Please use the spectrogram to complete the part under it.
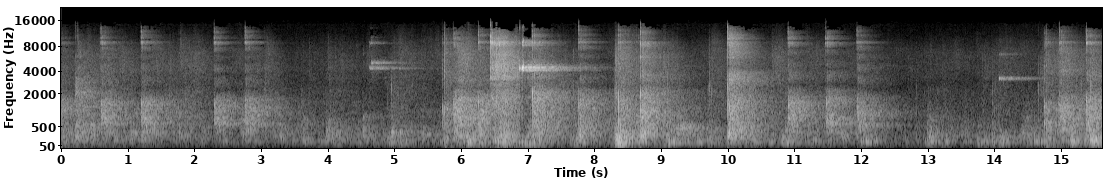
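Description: A table tennis ball clicks back and forth off paddles and the table in a large echoing hall.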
